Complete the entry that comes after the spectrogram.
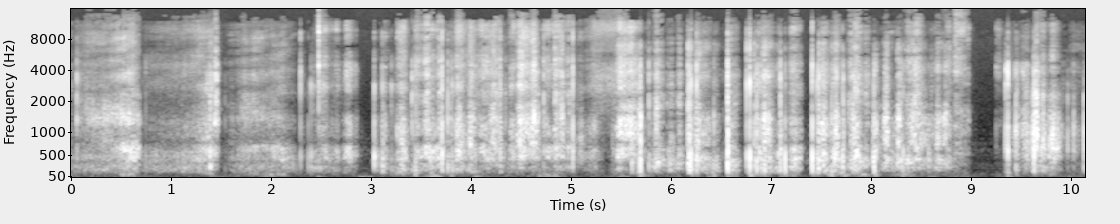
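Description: Long nails tap and scratch the top and sides of a small, hollow, plain brown cardboard box standing on a fuzzy surface. The result is a dense run of dry, crackly scratches and quick papery taps in the low-mid range that die away almost instantly, with brief pauses between bursts.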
